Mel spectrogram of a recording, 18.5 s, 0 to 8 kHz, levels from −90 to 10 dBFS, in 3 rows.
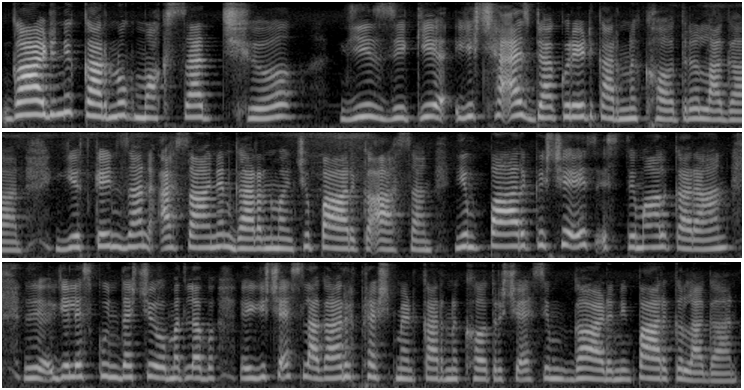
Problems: none marked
